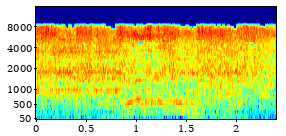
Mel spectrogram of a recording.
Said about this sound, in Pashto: فرهاد دریا خپلې ګڼې سندرې بیا واورولې چې ښځو او نجونو یې په پوره شور او ولولې هرکلی وکړ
